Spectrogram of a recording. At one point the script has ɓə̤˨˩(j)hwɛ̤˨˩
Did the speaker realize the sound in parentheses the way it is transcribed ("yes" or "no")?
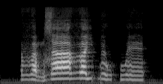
no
